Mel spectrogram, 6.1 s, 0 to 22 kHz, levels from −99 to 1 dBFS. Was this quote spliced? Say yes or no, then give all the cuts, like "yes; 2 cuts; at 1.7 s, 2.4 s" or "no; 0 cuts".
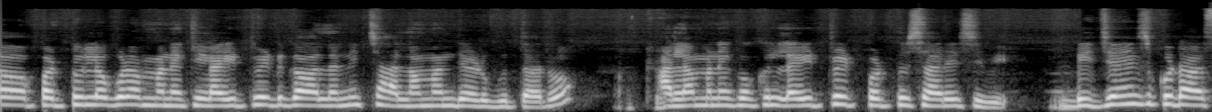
yes; 1 cut; at 5.1 s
